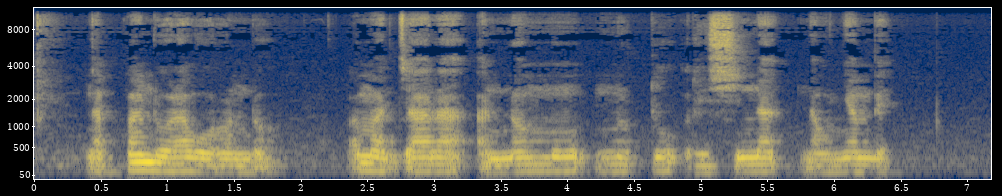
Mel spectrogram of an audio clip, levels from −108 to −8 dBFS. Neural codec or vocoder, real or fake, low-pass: none; real; 10.8 kHz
